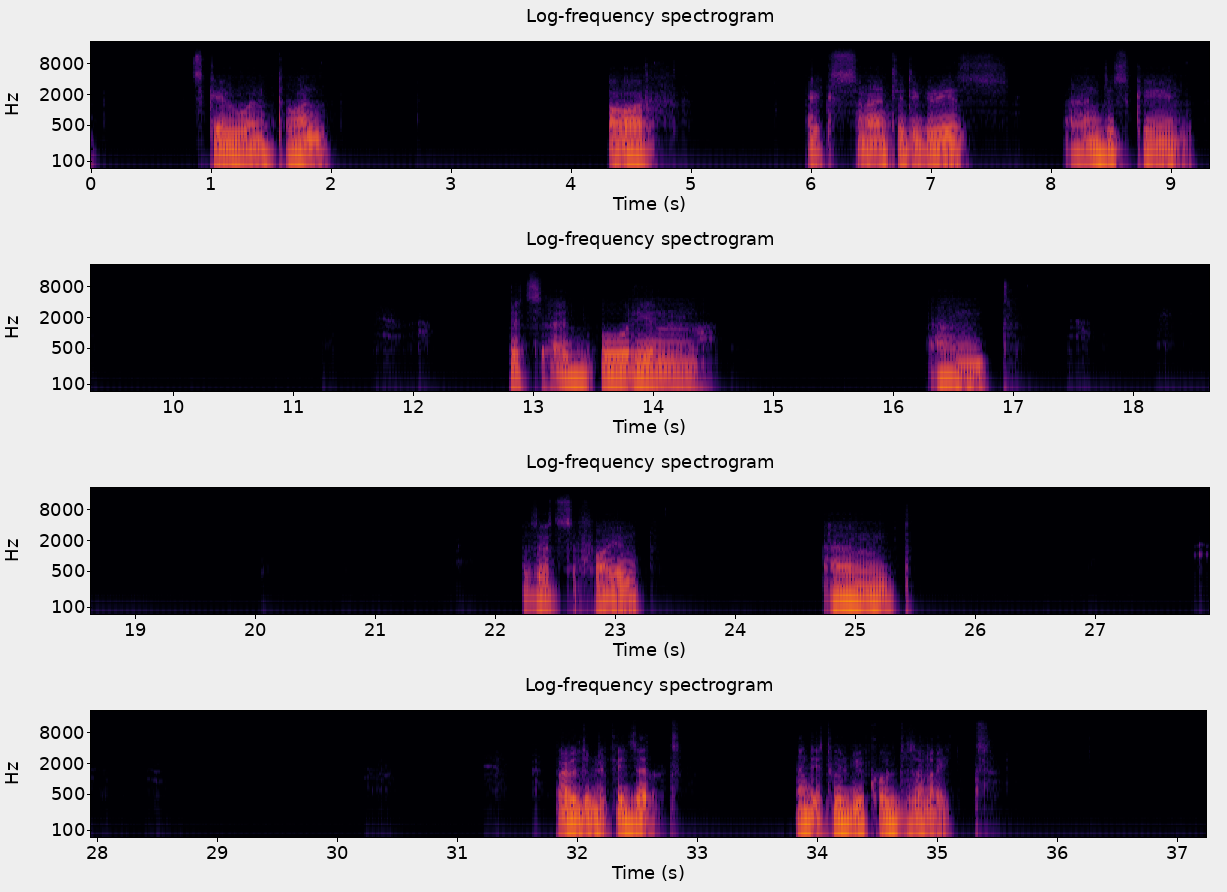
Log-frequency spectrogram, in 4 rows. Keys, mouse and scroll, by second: 0.7 s, 1.1 ., 1.5 1, 1.9 click, 2.3-2.8 scroll up 2, 2.8 alt+shift+middle drag, 3.1 Tab, 3.4-3.8 scroll up 1, 3.9 alt+shift+middle click, 4.6 ctrl+alt+middle click, 5.6 r, 6.1 x, 6.6 9, 6.8 0, 7.1 click, 7.8 Tab, 8.3 s, 9.1 click, 9.5-10.8 right drag, 10.8 click, 12.1 click, 12.7-14.3 drag, 15.6-16.3 drag, 17.1-17.8 drag, 18.9 drag, 20.7 click, 21.7 h, 22.8 alt+h, 23.4 click, 23.9 click, 32.8 shift+d, 34.4 F2.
